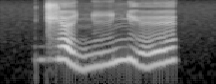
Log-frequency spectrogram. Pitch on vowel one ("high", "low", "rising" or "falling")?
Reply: falling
